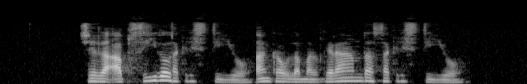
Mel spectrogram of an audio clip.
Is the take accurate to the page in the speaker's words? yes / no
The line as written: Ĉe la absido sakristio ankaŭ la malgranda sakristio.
yes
